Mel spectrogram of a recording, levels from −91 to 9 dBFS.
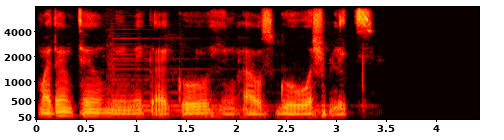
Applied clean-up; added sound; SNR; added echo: neural mask model RNNoise.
